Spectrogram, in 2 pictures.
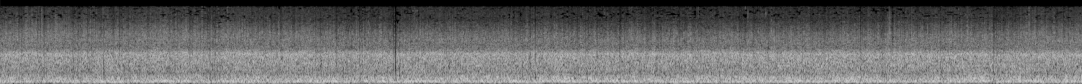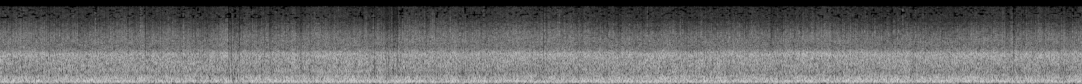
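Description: Rough surf crashes and roars steadily.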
